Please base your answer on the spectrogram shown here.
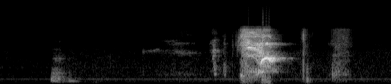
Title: Sneeze 2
